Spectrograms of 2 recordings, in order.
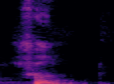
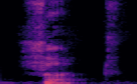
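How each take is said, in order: First: Said in the usual way. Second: शॉर्ट whispered without voice, softer; whispered model of the sh sound; whispered demo. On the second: Shown as a demonstration. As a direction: breathe the word शॉर्ट out softly. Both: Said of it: "कैसे बोला जा रहा है?".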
